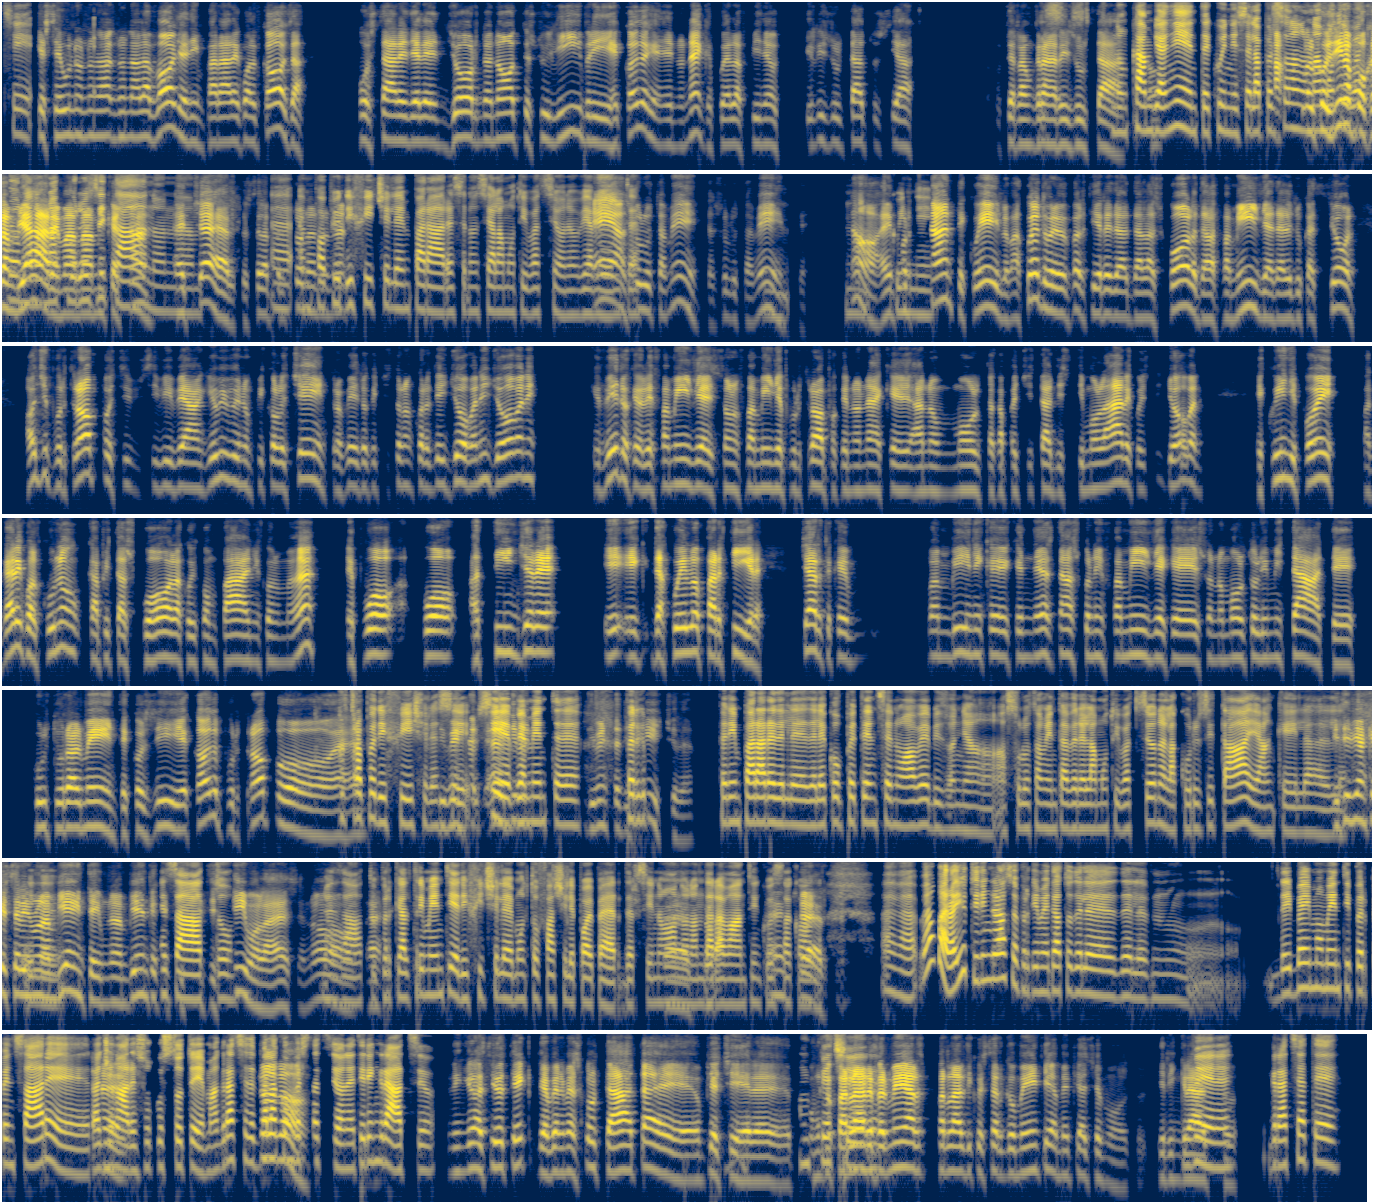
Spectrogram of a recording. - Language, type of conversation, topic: Italian, podcast, Come hai imparato nuove competenze senza perderti per strada?
- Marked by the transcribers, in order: other background noise; tapping; laughing while speaking: "e"; "quello" said as "que"; "ovviamente" said as "viamente"; "guarda" said as "guara"; unintelligible speech; "ringrazio" said as "ringrazo"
